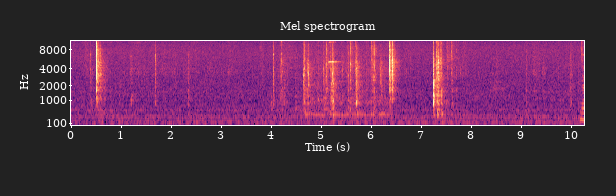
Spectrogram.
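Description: A sewing machine stitching fabric for a doll's slouch boot, faint and intermittent, with short ticking runs of stitches separated by pauses and a few sharper clicks, heard alone.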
